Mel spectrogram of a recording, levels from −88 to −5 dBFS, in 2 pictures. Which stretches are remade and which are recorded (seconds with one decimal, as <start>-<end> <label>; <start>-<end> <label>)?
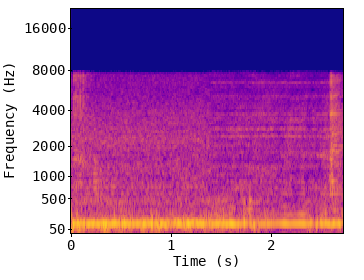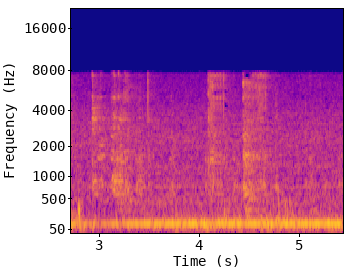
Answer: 0.0-1.4 recorded; 1.4-2.6 remade; 2.6-5.4 recorded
